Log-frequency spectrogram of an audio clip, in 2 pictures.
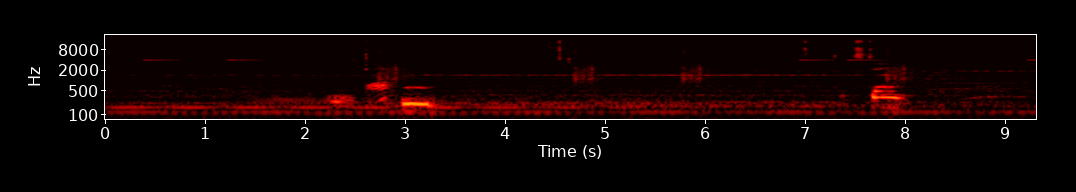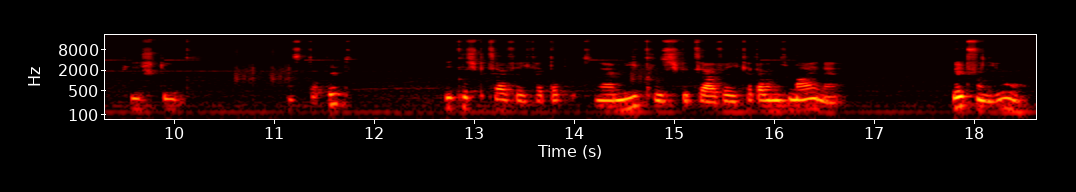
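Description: Short electronic menu blips sound as selections change.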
